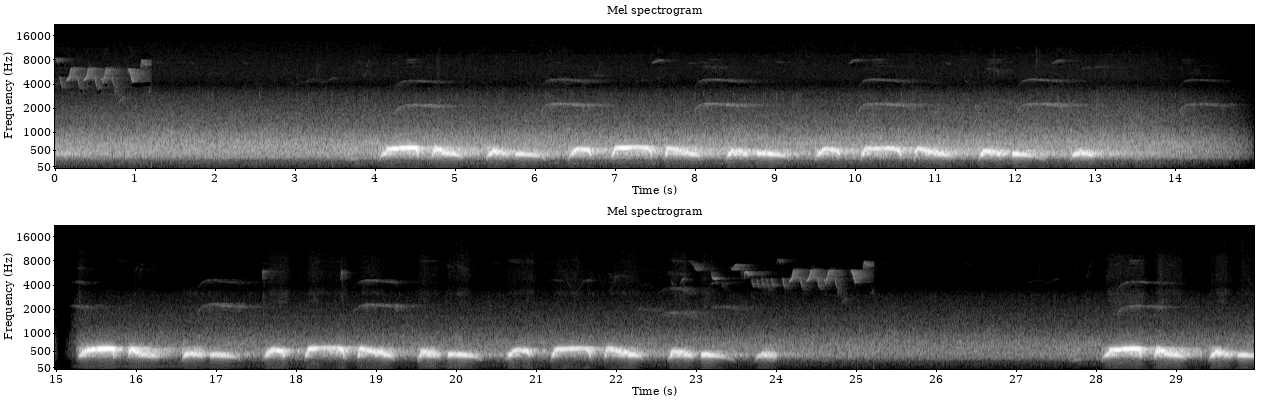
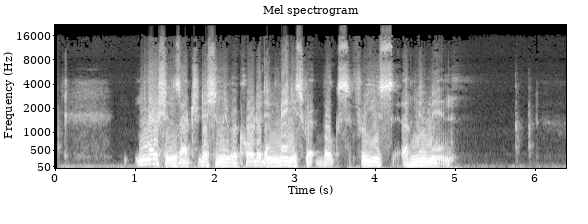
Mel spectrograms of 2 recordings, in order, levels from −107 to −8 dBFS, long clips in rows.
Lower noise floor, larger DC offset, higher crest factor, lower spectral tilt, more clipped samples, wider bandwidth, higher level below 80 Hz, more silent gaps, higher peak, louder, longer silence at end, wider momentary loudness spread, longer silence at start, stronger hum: first, -63 dBFS vs -44 dBFS; neither; first, 18 dB vs 8 dB; about the same, -5.5 dB/octave vs -5 dB/octave; second, under 0.1% vs 0.3%; second, 6 kHz vs over 20 kHz; second, -90 dBFS vs -28 dBFS; neither; about the same, -2 dBFS vs 0 dBFS; second, -19 LUFS vs -7 LUFS; second, 0 s vs 1.35 s; first, 22 LU vs 8 LU; about the same, 0 s vs 0.1 s; neither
